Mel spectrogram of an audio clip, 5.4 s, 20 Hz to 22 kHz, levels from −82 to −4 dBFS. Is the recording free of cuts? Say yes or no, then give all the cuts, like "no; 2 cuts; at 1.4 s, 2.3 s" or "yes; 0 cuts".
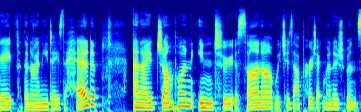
yes; 0 cuts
